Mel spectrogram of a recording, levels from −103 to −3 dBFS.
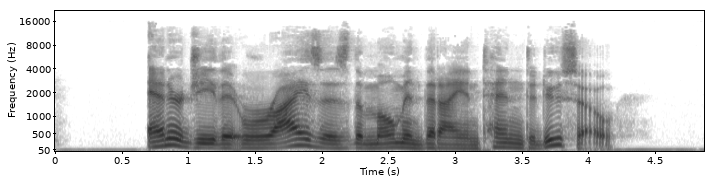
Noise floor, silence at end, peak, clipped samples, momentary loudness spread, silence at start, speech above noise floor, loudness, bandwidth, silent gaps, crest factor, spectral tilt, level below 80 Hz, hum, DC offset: -62 dBFS; 0.7 s; -10 dBFS; under 0.1%; 7 LU; 0.7 s; 37 dB; -26 LUFS; 13 kHz; none; 16 dB; -5.5 dB/octave; -58 dBFS; none; under 0.1%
